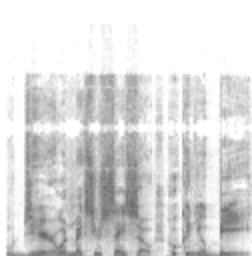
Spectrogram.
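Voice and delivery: put-on high, eager young colt voice; excited cry. A narrator's reading. Young colt crying out to old mare, excited. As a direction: burst out in startled excitement. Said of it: "cried he in excitement".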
